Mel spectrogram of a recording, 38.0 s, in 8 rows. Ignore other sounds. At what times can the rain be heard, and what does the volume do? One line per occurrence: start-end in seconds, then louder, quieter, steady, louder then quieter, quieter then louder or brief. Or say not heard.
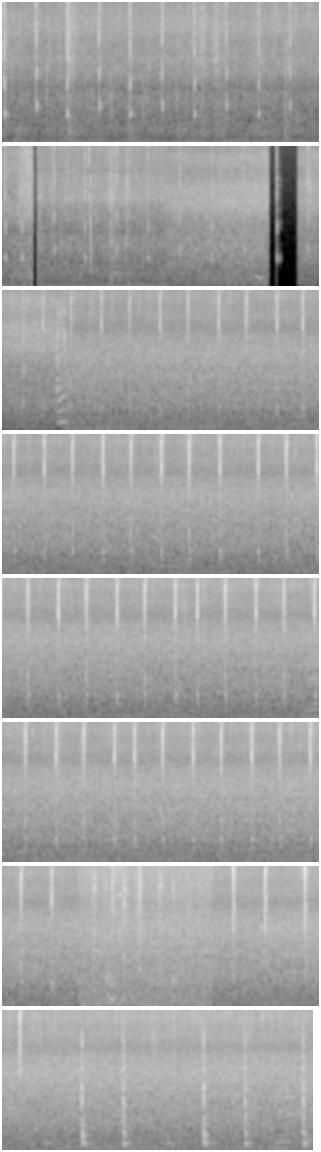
0.0-37.9 louder.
